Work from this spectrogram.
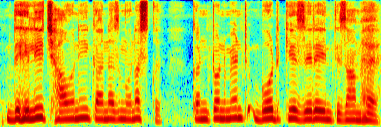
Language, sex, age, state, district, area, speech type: Urdu, male, 18-30, Uttar Pradesh, Saharanpur, urban, read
